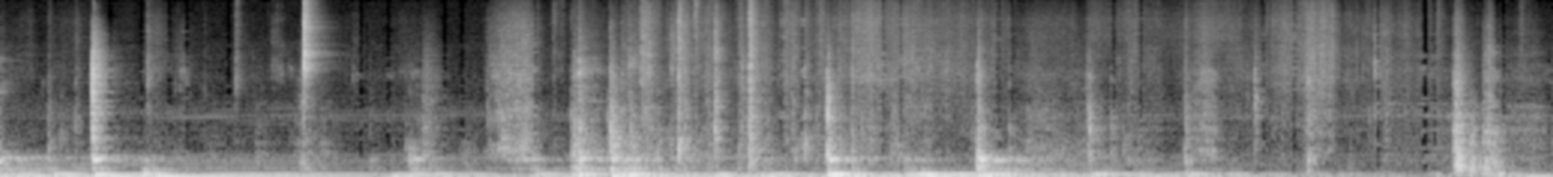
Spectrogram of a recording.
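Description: Plastic shrink wrap being torn and crinkled off a trading-card box, with scattered sharp clicks and knocks from handling the cardboard box, over a low steady hum.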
